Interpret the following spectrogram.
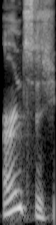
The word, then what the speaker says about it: Ernstes: Ernst, you dick.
